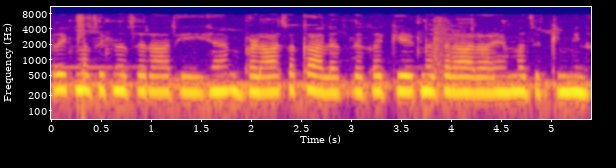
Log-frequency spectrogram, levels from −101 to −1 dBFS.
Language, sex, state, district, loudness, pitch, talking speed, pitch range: Hindi, female, Bihar, West Champaran, -13 LUFS, 240 Hz, 200 wpm, 235-245 Hz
